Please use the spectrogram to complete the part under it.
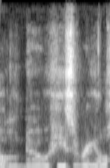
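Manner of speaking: slow muttering under the breath. Playing a character who spots a stranger, saying it under her breath. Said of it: "under her breath go".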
